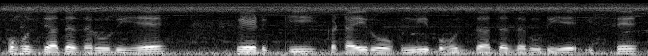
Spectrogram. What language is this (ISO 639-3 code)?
urd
